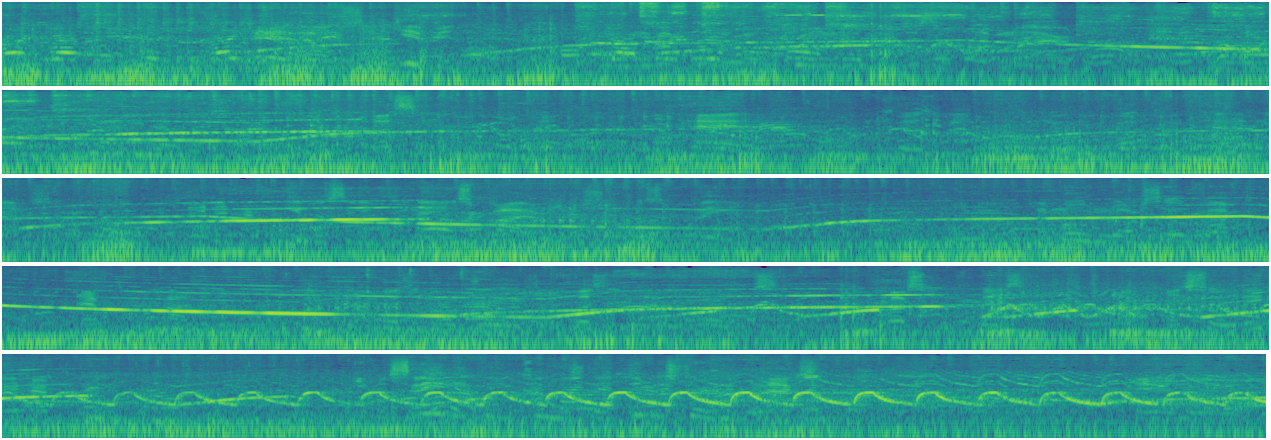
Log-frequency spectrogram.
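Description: Emergency vehicle siren wailing in slow rising and falling sweeps, switching to a fast yelp about three-quarters of the way through, over the steady noise of a large crowd.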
